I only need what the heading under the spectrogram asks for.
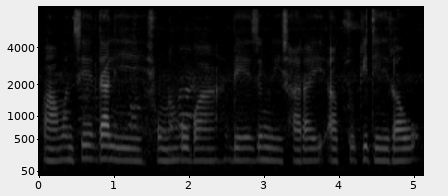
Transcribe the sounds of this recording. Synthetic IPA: mamansedalisuŋnaŋɡowbabezɯŋnisaɾajak̚tukitiɾaw

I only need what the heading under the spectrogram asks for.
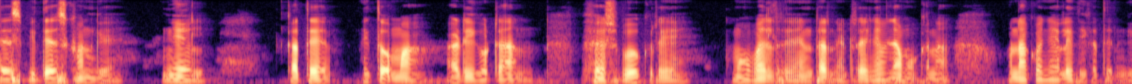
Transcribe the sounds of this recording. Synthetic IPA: ɛsbid̪ɛskʰɔnɡɛ̰ | ɲəl | kat̪ɛt̪̚ | nit̪ɔʔmaəɖiɡɔʈanpʰesbukɾɛ | mɔbajlɾɛ̰ḭɳʈaɾnɛ̰ʈɾɛɲəlɲamɔ̰ʔkanaɔnakɔɲəlid̪ikat̪ɛt̪̚ɡɛ̰

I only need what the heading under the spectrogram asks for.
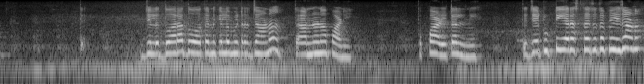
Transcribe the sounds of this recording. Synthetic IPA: t̪e | d͡ʒɪled̪oaːɾaːd̪oːt̪ɪnkɪloːmiːʈəɾd͡ʒaːɽaːt̪eːənɳaːpaːɽ̃iː | t̪eːpaːɽiːʈəlniːt̪eːd͡ʒeːʈuʈːiːɛːɾəst̪aːt͡ʃõt̪ãːpʰeːd͡ʒaːɽ̃aː

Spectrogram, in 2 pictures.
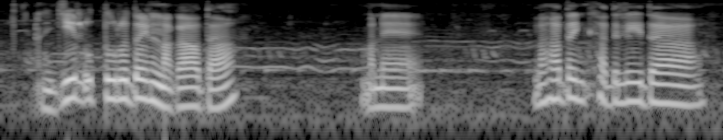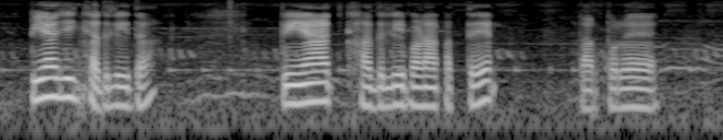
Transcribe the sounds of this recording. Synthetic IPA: d͡ʒilut̪uɾɛd̪ɔɲlaɡawd̪a | mʔa̰nɛ | laɦad̪ɔɲkʰad̪lid̪apɛjad͡ʒiɲkʰad̪lid̪a | pɛjat͡ʃ̚kʰad̪libaɽ̃akat̪ɛt̪̚ | t̪aɾpɔɾɛ

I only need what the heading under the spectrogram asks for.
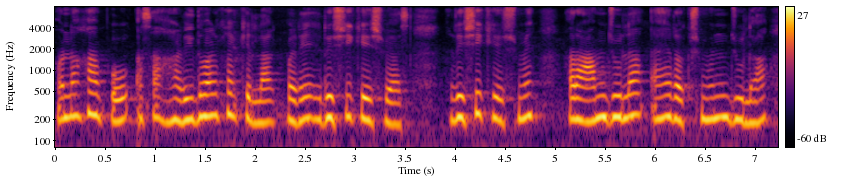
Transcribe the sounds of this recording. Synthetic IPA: onɐkãːpoɐsãɦɐɽid̪ʋaːɽkʰãkɪlaːk̚pɐɽeɾɪʃikeːʃʋjaːs | ɾɪʃikʰeːʃmẽ | ɾaːmd͡ʒuːlaɛ̃ːɾɐkʃmənd͡ʒuːla

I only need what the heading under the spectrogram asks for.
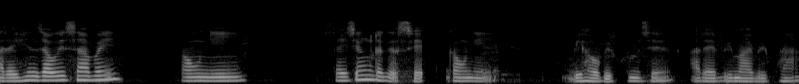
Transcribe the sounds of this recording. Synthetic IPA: aɾɯɦinzawejsabɯj | ɡ̥awni | pʰi̥sajzɯŋlɯɡɯ̰sḛ | ɡawnḭ | biɦawbikʰumzɯa̰ɾɯbimabipʰa

